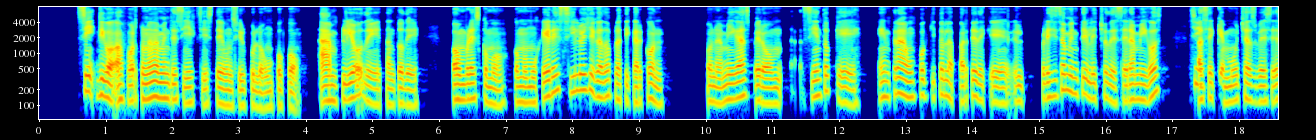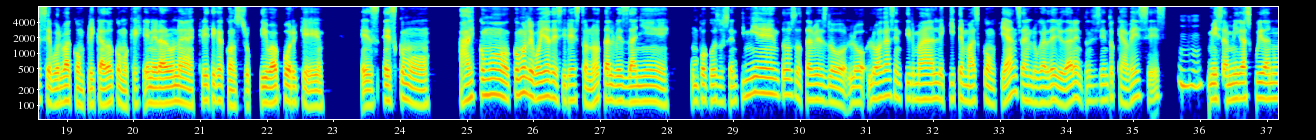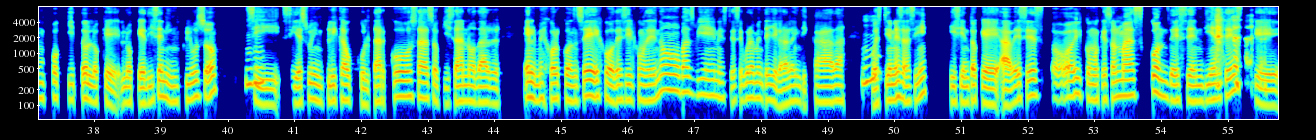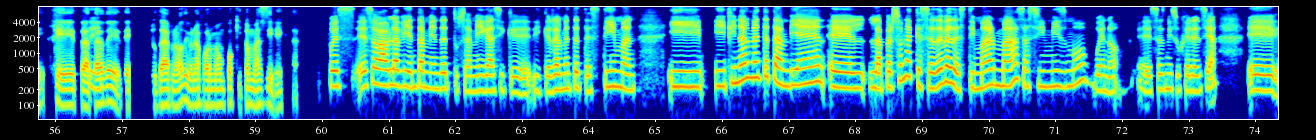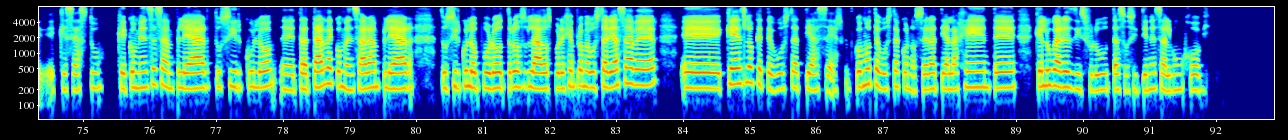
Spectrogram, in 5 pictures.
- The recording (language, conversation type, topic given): Spanish, advice, ¿Cómo puedo ganar confianza para iniciar y mantener citas románticas?
- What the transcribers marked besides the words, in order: laugh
